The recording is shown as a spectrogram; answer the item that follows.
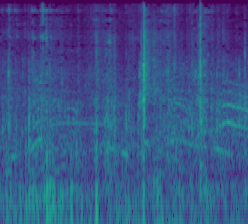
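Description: Hoofbeats of a pair of racing bullocks galloping past while pulling a two-wheeled cart, with spectators shouting, and one sharp crack about one and a half seconds in.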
